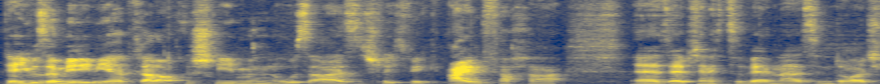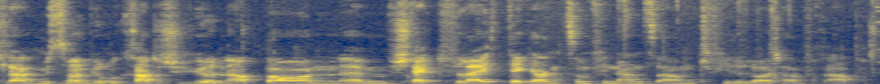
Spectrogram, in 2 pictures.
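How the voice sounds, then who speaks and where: Male host, quick delivery, long stacked questions, medium pitch. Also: steady tone. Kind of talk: casual interview questions.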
